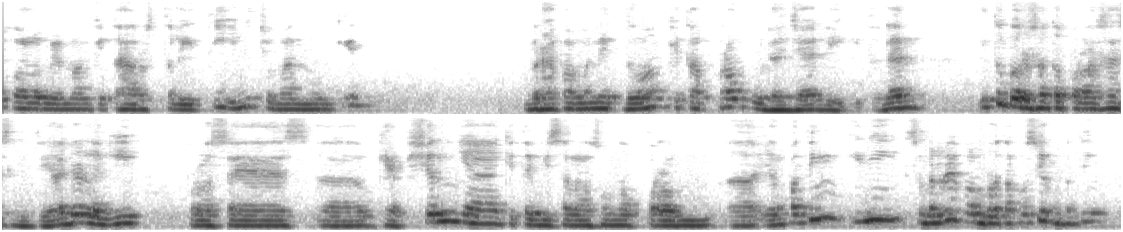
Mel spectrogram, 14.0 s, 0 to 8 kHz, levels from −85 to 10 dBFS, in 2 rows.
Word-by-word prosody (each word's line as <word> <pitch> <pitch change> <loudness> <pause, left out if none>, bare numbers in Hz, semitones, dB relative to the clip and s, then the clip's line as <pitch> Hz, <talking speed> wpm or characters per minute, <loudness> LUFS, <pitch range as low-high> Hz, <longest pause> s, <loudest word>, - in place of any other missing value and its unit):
Kalau 155 -1 0
memang 140 -1 -2
kita 140 0 -13
harus 130 -1 -1
teliti 135 +8 -4
ini 200 +5 -3
cuman 140 -6 -4
mungkin, 135 -3 -5 0.9
berapa 140 +2 +1
menit 155 0 +1
doang 155 +8 +2
kita 185 -7 -7
prompt 205 +4 -5
udah 120 -3 +4
jadi 125 +2 +2
gitu 100 0 -7
dan, 165 +5 +2 0.4
itu 195 - +1
baru 215 -4 +7
1 170 0 +3
proses 150 -1 0
gitu 120 -1 -1
ya 150 - +1
ada 215 +3 +3
lagi 180 +2 +3 0.3
proses, 130 -1 -1
eee, 125 0 -3
caption-nya 185 - +1
kita 165 -3 -7
bisa 140 0 0
langsung 135 +1 0
nge-prompt, 130 -1 +1
eee, 125 +1 -5
yang 150 - -1
penting 300 +9 +1 0.4
sebenarnya 200 +6 +2
kalau 220 - -3
menurut 185 0 0
aku 195 - -9
sih 255 +4 0
yang 190 - 0
penting, 230 +7 -7
145 Hz, 180 wpm, -20 LUFS, 130-185 Hz, 0.9 s, baru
